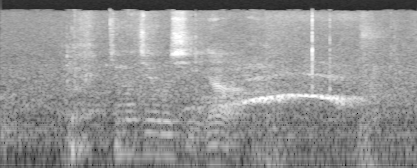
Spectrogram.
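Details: Spotted seal pup with white fluffy coat, hand-reared by staff at Futami Sea Paradise after its mother Wine died; a single drawn-out wailing cry rising then falling, preceded by low murmuring voices and splashy background noise.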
